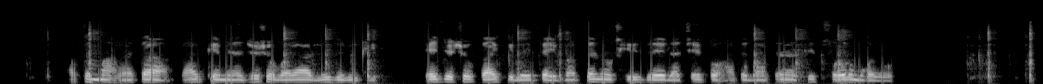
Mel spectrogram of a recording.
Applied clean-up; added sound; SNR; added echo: neural mask model RNNoise.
